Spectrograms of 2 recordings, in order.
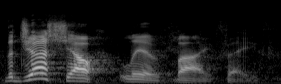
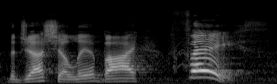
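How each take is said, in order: First: The stress is on the word just. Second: The stress is on the word faith.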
